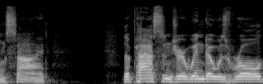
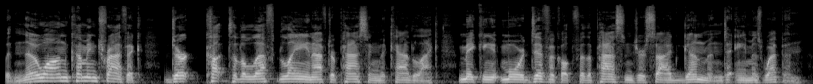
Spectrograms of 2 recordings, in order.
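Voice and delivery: usual speaking voice

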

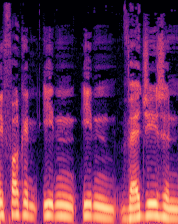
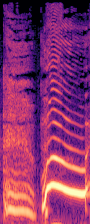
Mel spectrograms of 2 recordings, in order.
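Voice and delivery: excited whoop; 5 dB louder than usual. Real, not acted. Cheering after joke.

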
